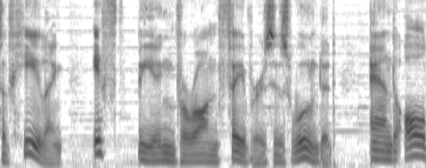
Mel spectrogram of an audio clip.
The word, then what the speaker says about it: Vhaeraun: All right, worshipping Vhaeraun, I'm sorry. Yeah. Worshipping Vhaeraun. Vhaeraun.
